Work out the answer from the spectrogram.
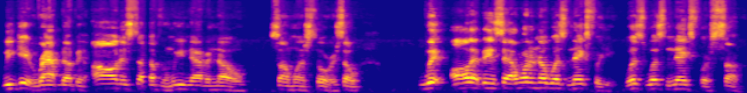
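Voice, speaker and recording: A man with a mid-pitched voice hosts a conversational podcast. He talks informally and earnestly, using everyday colloquial phrasing. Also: animated, moderate pace. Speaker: podcast host. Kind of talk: conversational interview.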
